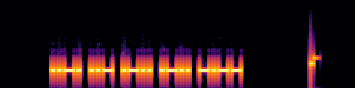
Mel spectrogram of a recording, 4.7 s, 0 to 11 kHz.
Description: Morse code, heard as a keyed tone, about 28 wpm, 700 Hz. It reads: FULLY
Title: Sentences from Top 1300 Words - New Word Drill - 28wpm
